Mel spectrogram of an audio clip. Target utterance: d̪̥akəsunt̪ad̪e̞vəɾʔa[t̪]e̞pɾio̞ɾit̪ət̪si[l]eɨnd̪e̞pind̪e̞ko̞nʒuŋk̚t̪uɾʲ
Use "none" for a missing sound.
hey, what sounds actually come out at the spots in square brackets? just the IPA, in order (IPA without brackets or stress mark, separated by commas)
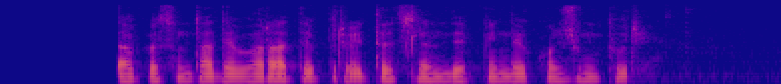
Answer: t̪, l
